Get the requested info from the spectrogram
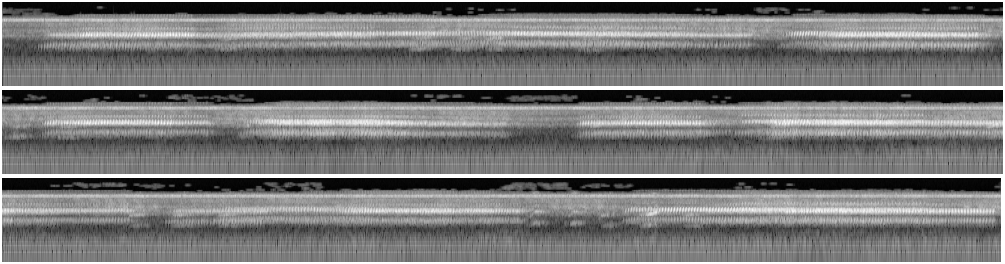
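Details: Frogs in a backyard call in long, rapid trills broken by short pauses every second or two.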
